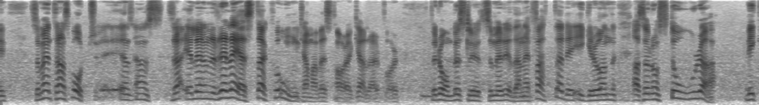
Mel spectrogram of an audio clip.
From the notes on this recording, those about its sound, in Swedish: Flera av inspelningarna är från årets bokmässa, där Folkets Radio tillsammans med Karneval förlag höll en serie diskussioner.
